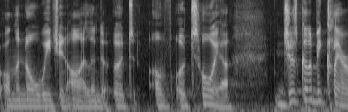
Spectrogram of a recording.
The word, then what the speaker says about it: Utøya: Utøya. I think it's Utøya. – Obviously Norwegian. – Yes, Utøya, July 22nd.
